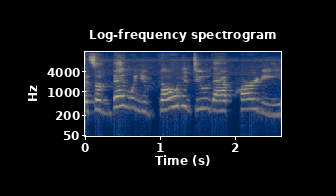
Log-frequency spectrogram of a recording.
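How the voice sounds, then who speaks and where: Delivered at a moderate pace with a Minnesotan accent, this voice makes very wide pitch swings. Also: woman. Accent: Minnesota. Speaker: direct sales business coach. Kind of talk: webinar Q&A. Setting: online webinar. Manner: filler-heavy, many ums.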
